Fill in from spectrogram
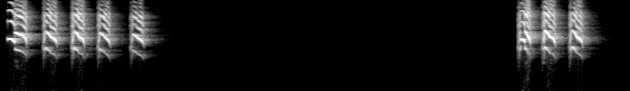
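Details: Parrot screeching in bursts: five rapid, harsh, rasping calls, a silence of several seconds, then three more in the same quick rhythm.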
